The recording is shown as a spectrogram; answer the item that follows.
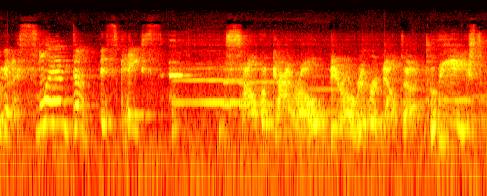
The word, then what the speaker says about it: Cairo: Illinois too sis spelled the same only they pronounce it hey yo South you get to Tennessee on the east bank of the Mississippi south of Cairo near a river delta to the east lies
